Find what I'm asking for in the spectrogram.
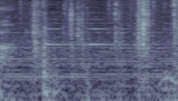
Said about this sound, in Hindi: फिर से उसे वो आवाज आई आवाज सुनकर ऐसा लग रहा था जैसे कोई कुछ खटखटा रहा हो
